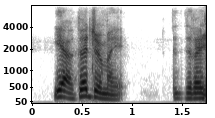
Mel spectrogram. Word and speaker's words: Vegemite: Yeah, Vegemite.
